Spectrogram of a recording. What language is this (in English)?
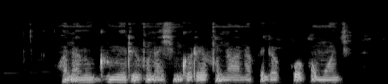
Swahili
